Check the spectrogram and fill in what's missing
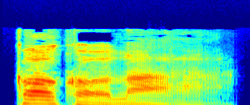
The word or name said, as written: kokkola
